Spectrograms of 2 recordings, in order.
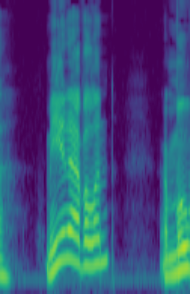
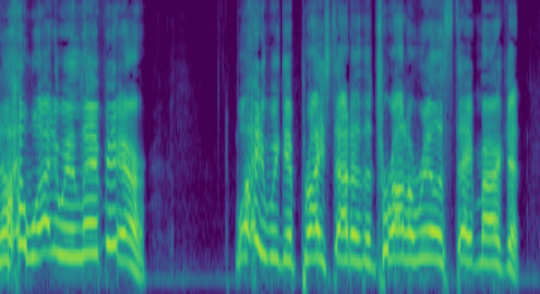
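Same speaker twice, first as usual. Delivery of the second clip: put-on screaming child voice; 5 semitones higher than usual. A mother acts out her son screaming at night, imitating a screaming child. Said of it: "he's screaming".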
